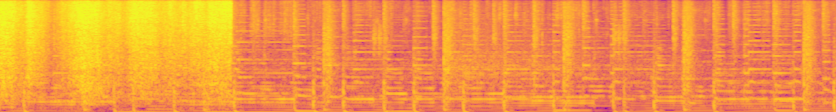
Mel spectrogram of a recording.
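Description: Background music with a steady beat. Over the first two seconds a loud crackling rustle of plastic wrap being pulled off, which cuts off suddenly.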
